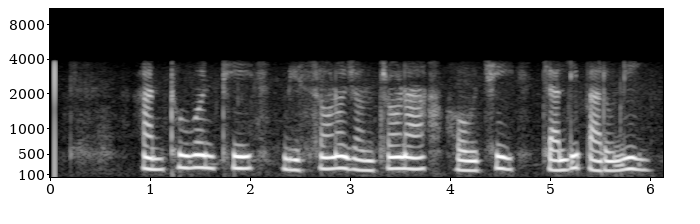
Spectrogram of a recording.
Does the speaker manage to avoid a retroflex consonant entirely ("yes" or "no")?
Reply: no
